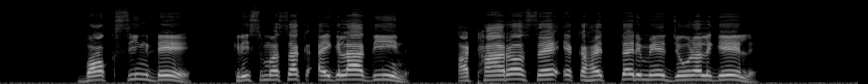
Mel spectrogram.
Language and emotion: Maithili, neutral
